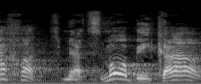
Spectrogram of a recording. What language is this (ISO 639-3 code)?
heb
